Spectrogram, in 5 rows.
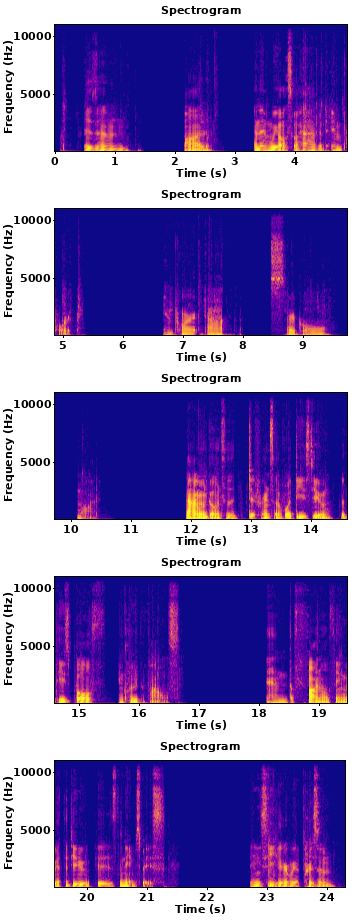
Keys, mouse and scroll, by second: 0.0-2.5 typing, 2.6 Return, 4.0-6.1 typing, 7.3-9.8 typing, 12.2-18.6 typing.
